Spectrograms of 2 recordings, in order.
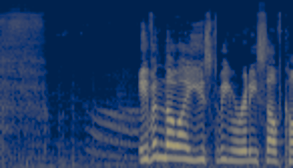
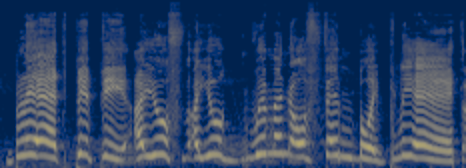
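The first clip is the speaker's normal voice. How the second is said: mocking gamer voice; 7 semitones higher than usual. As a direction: lightly mimic a rude gamer. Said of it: "C S go players being like".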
